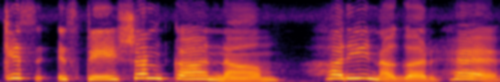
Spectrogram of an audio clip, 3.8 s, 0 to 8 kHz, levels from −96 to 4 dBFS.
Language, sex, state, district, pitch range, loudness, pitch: Hindi, female, Bihar, West Champaran, 240-380 Hz, -14 LUFS, 305 Hz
